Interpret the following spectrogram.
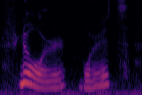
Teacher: Also, floorboards, we will stress the first part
